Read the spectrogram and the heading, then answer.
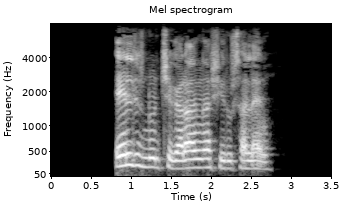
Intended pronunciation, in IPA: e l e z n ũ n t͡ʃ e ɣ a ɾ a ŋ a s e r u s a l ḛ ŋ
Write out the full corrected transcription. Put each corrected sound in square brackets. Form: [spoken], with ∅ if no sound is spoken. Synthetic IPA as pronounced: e l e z n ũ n t͡ʃ e ɣ a ɾ a ŋ a [ʃ] e [ɾ] u s a l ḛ ŋ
